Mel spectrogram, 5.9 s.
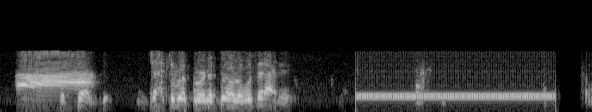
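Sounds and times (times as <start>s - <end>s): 
speech: 0.2s - 3.0s
phone ringing: 3.6s - 5.6s.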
